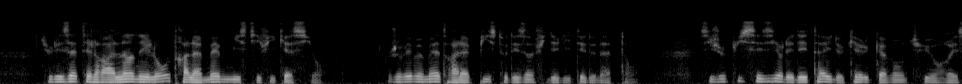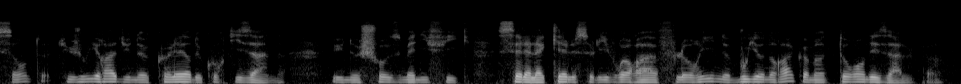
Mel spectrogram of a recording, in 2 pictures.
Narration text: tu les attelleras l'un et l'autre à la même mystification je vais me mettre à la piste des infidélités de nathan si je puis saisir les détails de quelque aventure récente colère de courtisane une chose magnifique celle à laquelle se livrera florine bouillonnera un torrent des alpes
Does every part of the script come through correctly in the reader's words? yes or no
no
